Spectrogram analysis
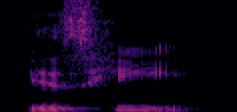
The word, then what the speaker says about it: is he: Is he? The H is silent. He is not stressed.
